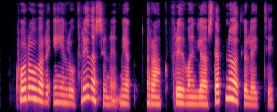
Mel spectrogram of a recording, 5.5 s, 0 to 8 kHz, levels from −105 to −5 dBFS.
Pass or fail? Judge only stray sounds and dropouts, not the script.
pass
